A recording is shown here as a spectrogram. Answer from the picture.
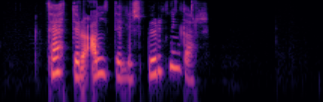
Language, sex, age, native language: Icelandic, female, 20-29, Icelandic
